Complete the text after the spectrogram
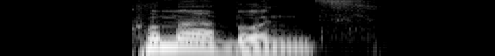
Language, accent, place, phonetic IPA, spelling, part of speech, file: German, Germany, Berlin, [ˈkʊmɐˌbʊnt͡s], Kummerbunds, noun, De-Kummerbunds.ogg
- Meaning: genitive singular of Kummerbund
